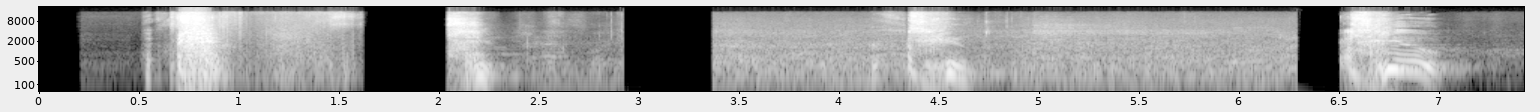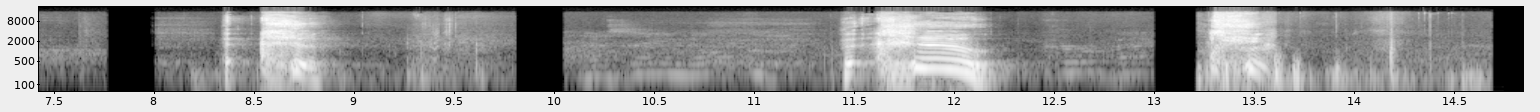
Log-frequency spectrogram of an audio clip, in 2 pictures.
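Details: Repeated sneezing: a series of about seven sharp, explosive sneezes with brief pauses between them, in a small room.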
